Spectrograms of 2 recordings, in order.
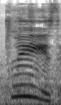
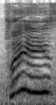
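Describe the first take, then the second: First: It is said softly and sweetly. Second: It is said more loudly.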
